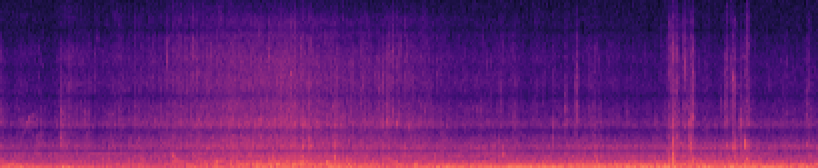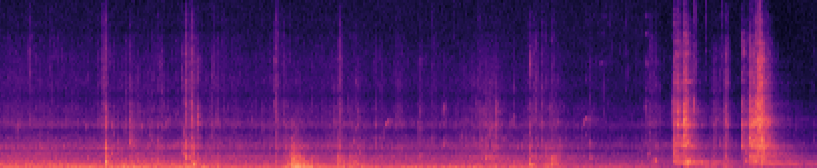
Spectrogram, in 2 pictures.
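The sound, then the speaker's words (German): A cargo ferry returning from Gstaad to its bay on Frauenchiemsee: its engine drones steadily, a broad low rumble mixed with water wash and some wind, with a few sharper knocks and clanks toward the end. “Die Lastfähre kehrt aus Gstaad zurück in ihre Bucht auf Frauenchiemsee.”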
